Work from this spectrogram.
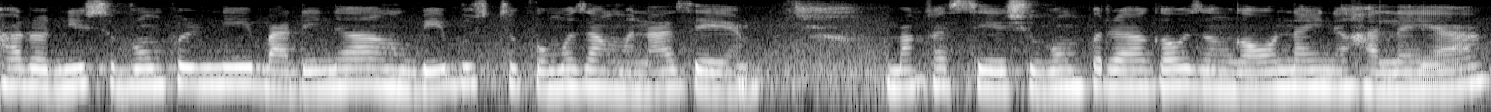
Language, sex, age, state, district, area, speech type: Bodo, female, 18-30, Assam, Kokrajhar, rural, spontaneous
